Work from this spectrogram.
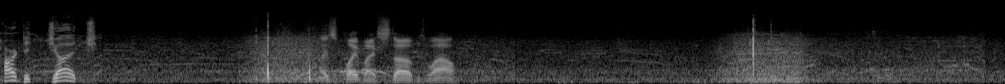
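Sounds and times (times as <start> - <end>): crowd murmuring: 0.0 - 10.0.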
